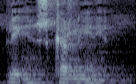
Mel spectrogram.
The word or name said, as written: le'nshcarlenia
